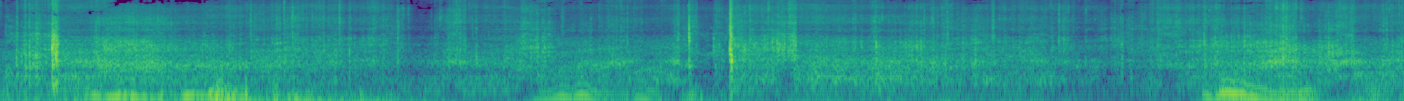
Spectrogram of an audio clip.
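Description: Skateboard wheels rolling over smooth asphalt, with a sharp clack of the board about half a second in and another about seven seconds in. The rolling fades for a couple of seconds near the end, then comes back.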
